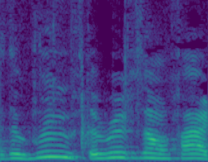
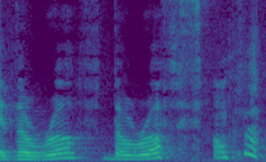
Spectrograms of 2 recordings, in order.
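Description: First: "roof" with a long oo, pitched up slightly; long-vowel "roof". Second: "roof" said like "ruff", questioning rise at the end; short-vowel "roof". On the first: Recalling her own ball-game chant, long-oo "roof". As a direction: chant it with "roof" rhyming with "proof". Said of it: "we would all say". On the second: Asking viewers if they chant it so, short-vowel "roof". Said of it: "Do you say". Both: Shown as a demonstration.

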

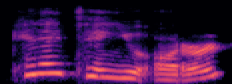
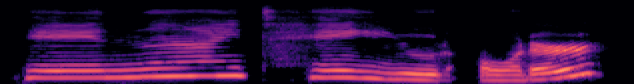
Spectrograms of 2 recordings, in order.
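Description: First: Said in the usual way. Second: Very slow, drawn-out question, rising on "order"; slow teaching pronunciation, word by word; slow model. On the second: Shown as a demonstration. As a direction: stretch every word for learners. Teacher models phrase slowly.

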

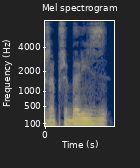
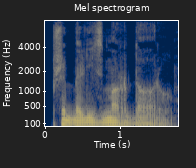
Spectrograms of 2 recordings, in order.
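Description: First: Said in the usual way. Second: Hushed, low and ominous; lowered voice. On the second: A narrator's reading. Strider finishing the dreaded sentence, voice lowered. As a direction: drop nearly to a whisper. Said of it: "Ściszając głos".

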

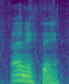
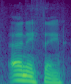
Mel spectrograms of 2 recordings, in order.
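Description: The two takes are said the same way.

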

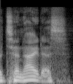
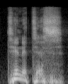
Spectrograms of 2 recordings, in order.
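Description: First: "tinnitus" with a long eye sound in the middle; "tinnitus" stressed on the second syllable; tin-EYE-tus. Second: "tinnitus" stressed on the first syllable, short i; TIN-ih-tus. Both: Shown as a demonstration. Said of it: "I like to say it both ways".

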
